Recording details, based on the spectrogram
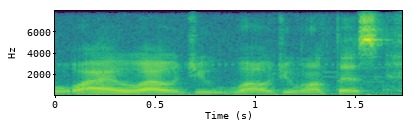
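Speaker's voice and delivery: ordinary talk, nothing marked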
